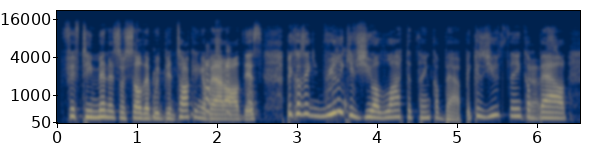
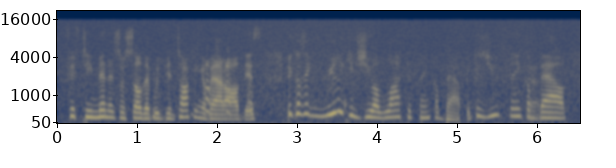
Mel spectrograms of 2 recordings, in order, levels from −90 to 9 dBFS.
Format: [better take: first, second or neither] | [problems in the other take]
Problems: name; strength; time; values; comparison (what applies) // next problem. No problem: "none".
first | hiss; noticeable; throughout; 10 dB below the speech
